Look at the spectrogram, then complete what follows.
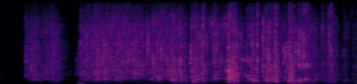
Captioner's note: package crinkling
